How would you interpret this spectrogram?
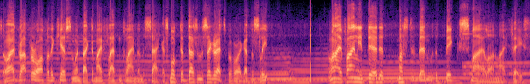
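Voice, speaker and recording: A man's voice: lowish voice, animated, moderate pace, loud music behind the voice, lightly acted, poor audio. An actor playing a wisecracking male private detective who narrates, in a 1940s radio drama. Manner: wisecracking, sardonic.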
